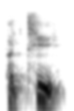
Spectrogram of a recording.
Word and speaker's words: petit: It's petit. We don't pronounce the t at the end.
